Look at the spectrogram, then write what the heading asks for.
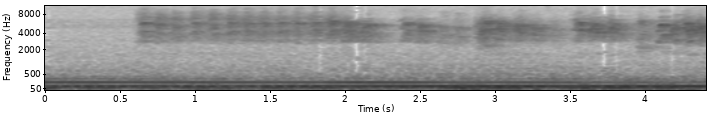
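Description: Birds calling in a run of high-pitched, harsh bursts one after another, starting about half a second in, over a steady low hum.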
